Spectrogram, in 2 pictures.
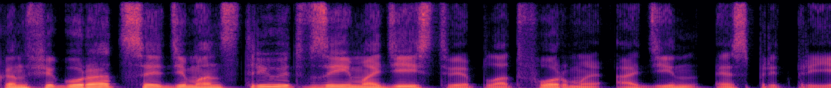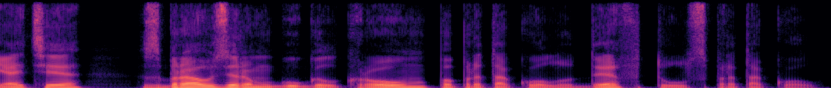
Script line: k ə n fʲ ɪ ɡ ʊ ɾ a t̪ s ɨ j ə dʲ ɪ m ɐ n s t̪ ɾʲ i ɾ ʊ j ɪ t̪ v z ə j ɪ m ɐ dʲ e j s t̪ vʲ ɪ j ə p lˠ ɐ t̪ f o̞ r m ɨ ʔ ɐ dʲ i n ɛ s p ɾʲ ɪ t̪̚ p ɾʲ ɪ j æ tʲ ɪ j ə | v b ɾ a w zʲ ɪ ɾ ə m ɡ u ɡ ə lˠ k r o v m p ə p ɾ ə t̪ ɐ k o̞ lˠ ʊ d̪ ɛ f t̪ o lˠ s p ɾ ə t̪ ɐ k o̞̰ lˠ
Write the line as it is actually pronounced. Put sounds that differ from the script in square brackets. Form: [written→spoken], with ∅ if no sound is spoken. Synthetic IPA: k ə n fʲ ɪ ɡ ʊ ɾ a t̪ s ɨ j ə dʲ ɪ m ɐ n s t̪ ɾʲ i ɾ ʊ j ɪ t̪ v z ə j ɪ m ɐ dʲ e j s t̪ vʲ ɪ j ə p lˠ ɐ t̪ f o̞ r m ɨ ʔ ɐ dʲ i n ɛ s p ɾʲ ɪ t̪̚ p ɾʲ ɪ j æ tʲ ɪ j ə | [v→z] b ɾ a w zʲ ɪ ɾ ə m ɡ u ɡ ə lˠ k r o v m p ə p ɾ ə t̪ ɐ k o̞ lˠ ʊ d̪ ɛ f t̪ [o→u] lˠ s p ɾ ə t̪ ɐ k o̞̰ lˠ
